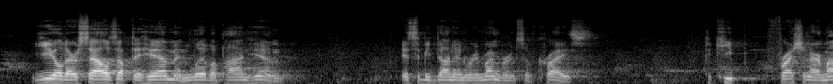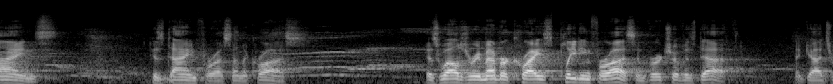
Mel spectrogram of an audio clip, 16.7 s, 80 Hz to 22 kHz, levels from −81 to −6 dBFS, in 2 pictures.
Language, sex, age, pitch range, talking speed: English, male, 50-69, 115-150 Hz, 165 wpm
